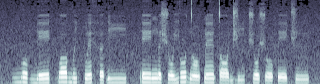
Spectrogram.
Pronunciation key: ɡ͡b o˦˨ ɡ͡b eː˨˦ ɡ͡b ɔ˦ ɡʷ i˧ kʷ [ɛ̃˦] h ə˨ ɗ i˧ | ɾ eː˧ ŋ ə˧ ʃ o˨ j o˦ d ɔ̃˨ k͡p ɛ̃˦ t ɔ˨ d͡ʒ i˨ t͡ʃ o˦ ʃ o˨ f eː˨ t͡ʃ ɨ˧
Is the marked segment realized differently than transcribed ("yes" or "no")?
yes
